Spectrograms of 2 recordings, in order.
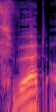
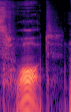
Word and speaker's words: Sword: Also, ich habe früher mal das Schwert auf Englisch mit Sword ausgesprochen, aber es heißt Sword, ne? Sword.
